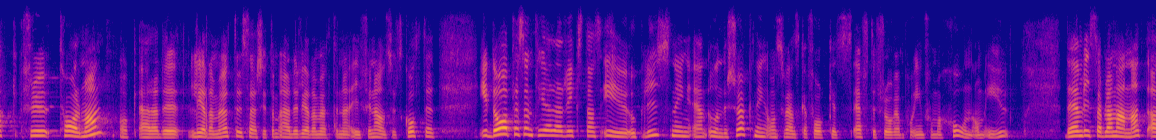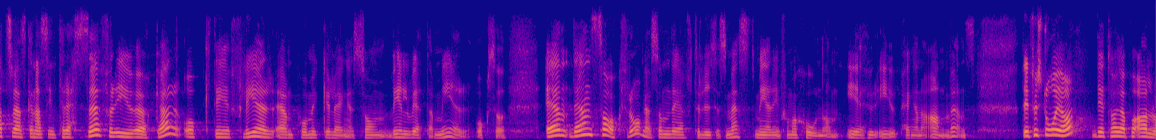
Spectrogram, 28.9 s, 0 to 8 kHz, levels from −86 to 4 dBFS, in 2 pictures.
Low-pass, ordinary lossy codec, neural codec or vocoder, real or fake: 7.2 kHz; Opus, 24 kbps; none; real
